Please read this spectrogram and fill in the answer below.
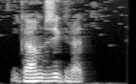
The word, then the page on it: Гамзиград: ɡǎmziɡraːd; Serbian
